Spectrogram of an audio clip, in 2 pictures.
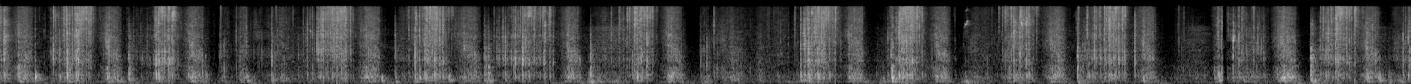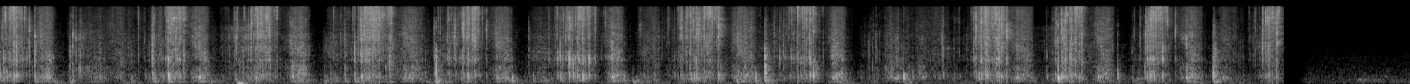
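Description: Fluffy white slime squeezed and pulled apart by hand, giving dense waves of crackling and tearing sounds as it is worked. The crackling cuts off near the end, leaving only a few faint ticks.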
